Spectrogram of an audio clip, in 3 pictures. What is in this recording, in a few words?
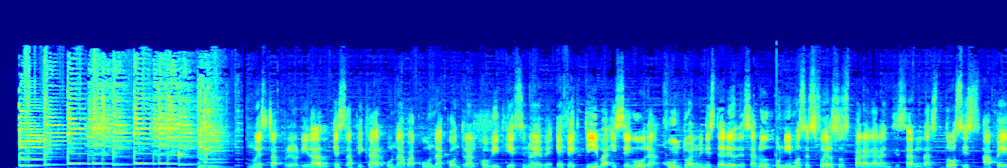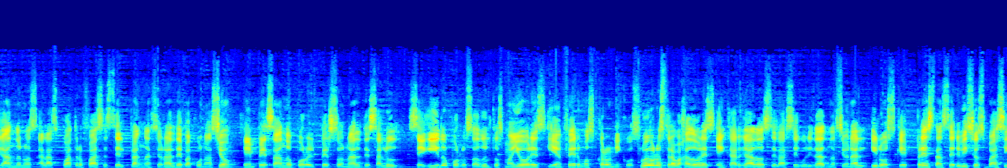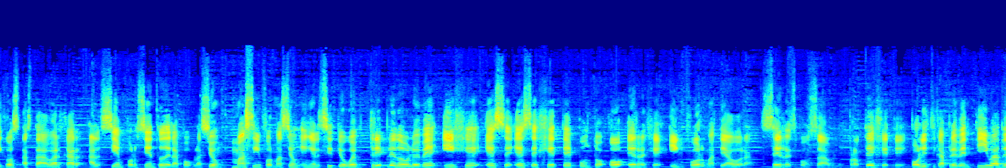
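Español Spot; IGSS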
